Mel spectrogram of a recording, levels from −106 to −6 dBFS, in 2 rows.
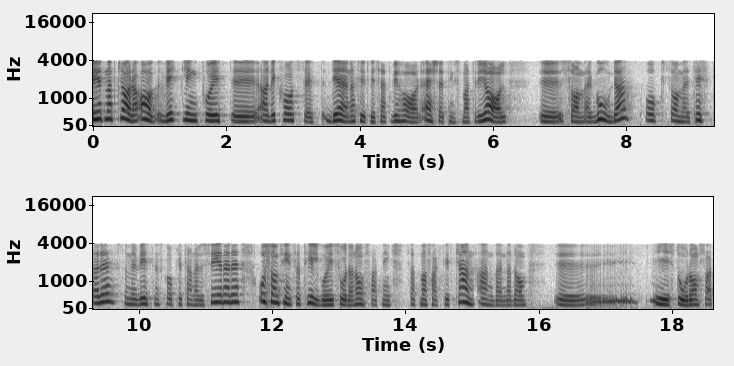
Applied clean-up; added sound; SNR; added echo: neural mask model Resemble Enhance denoiser.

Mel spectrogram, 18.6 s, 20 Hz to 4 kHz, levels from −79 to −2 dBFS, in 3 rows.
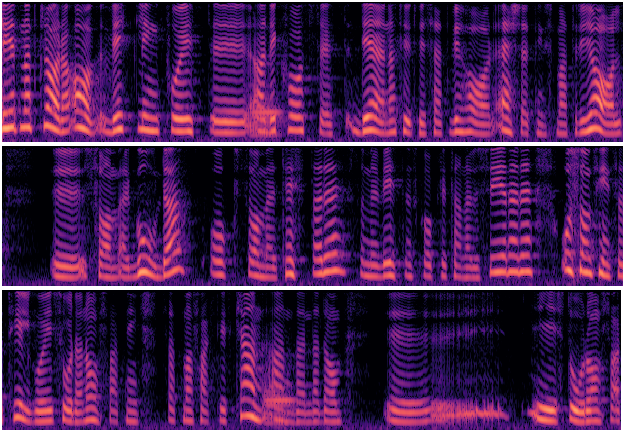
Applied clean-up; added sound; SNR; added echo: none; Wind instrument, woodwind instrument; 9 dB; none.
